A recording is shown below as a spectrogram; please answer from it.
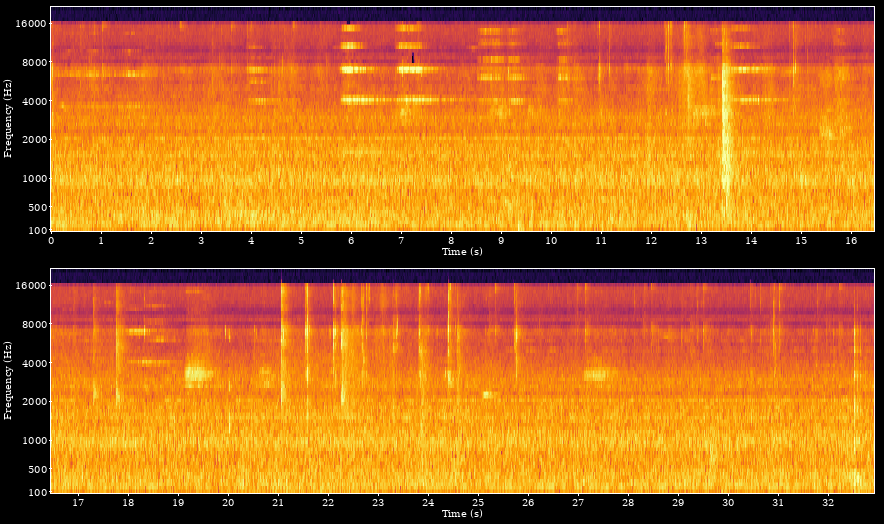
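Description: Steady hiss and hum, with scattered faint clicks and mouth sounds of someone eating chocolate cake with a metal fork off a ceramic plate, and one sharper click about halfway through.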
